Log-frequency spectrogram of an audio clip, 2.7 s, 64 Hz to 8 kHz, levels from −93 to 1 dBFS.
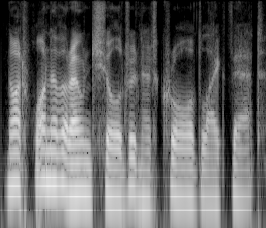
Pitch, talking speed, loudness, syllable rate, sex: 125 Hz, 225 wpm, -19 LUFS, 5.1 syllables/s, male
